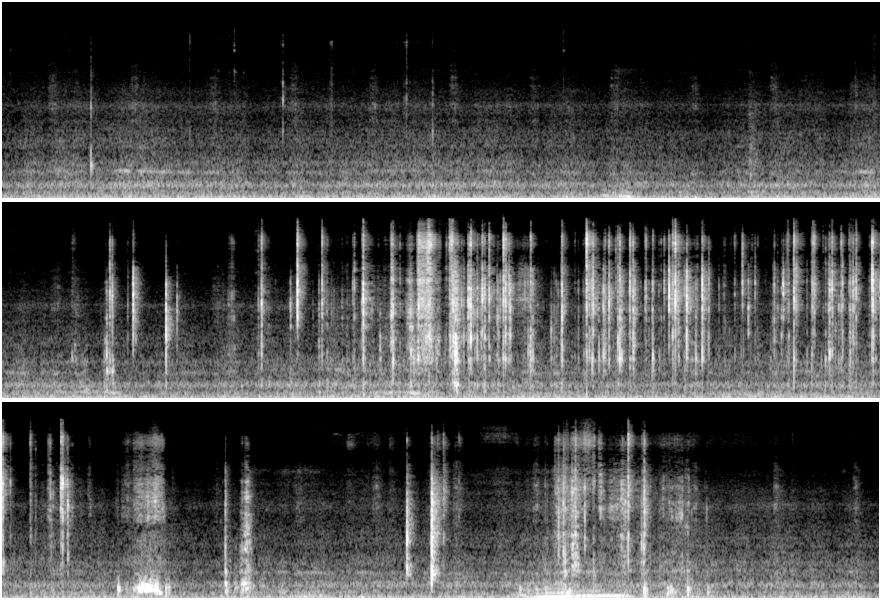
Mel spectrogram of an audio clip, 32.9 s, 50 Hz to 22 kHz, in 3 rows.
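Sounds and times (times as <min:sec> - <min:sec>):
packaging crinkling: 0:13.8 - 0:22.9, 0:28.7 - 0:30.7.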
